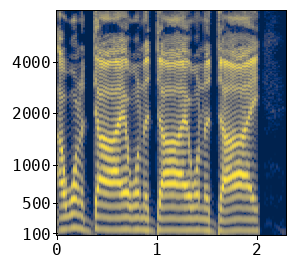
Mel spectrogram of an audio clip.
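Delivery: desperate wailing cry, held back, put-on scream. Retelling how a man being taken out by police was screaming: imitating a scream.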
